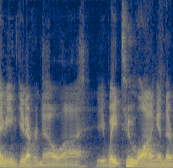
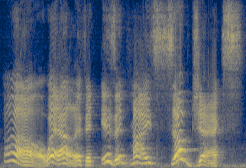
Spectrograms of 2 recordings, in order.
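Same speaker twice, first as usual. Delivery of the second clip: high, drawn-out self-important toad voice; toad person; 11 semitones higher, 3 dB louder, slower than usual. Acted. Toad person receiving his visitors, grandly high-pitched. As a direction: greet them like a pompous toad king, high and slow. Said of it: "He says".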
